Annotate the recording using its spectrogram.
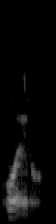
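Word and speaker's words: Euro: और जर्मन की जो करेंसी है, जर्मनी की जो करेंसी है वो यूरो होती है, बट उसको प्रोनाउंस कैसे करना है? ओएरो। कैसे प्रोनाउंस करना है साथियों? ओएरो।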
